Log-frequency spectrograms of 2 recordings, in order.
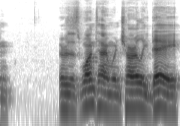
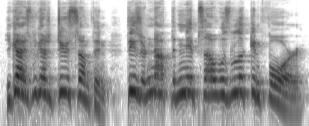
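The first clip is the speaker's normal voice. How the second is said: a little higher, mock alarmed bar owner; urgent Frank; 8 semitones higher than usual. Frank rallying the bar gang, mock urgent. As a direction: call the gang to action, half-hammed. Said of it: "Frank goes".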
